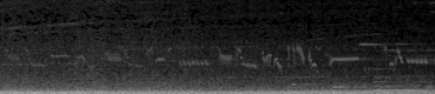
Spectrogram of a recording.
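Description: A station intro with a deep, noisy low rumble, joined from about halfway by short bird chirps. Soft, sustained new-age music tones come in near the end.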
